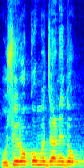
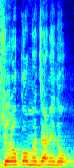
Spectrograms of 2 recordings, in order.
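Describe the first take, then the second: Both takes have the same delivery.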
